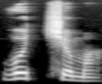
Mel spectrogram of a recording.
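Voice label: "вӧччӧма", Komi, female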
